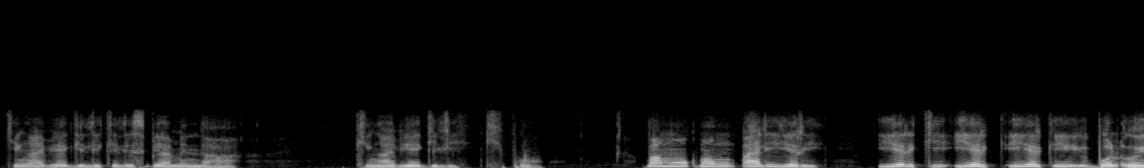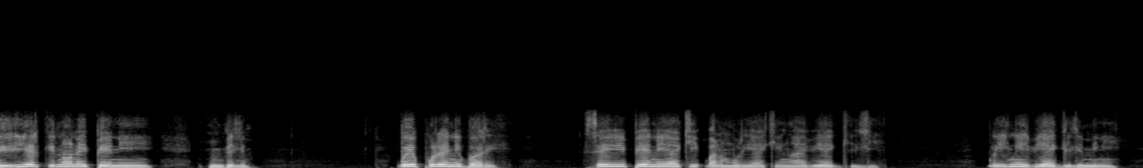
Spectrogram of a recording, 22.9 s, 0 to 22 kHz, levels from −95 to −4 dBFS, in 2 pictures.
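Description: No technical fault can be heard in this speech recording. It has gone through the AMR wideband (HD Voice) codec, with nothing above about 7.2 kHz and at most faint coding traces, which fits the codec's high rate of around 23 kbit/s.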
